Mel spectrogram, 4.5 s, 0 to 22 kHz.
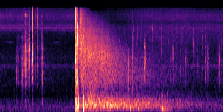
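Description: A single shot from a .308 Winchester Bergara B-14 HMR bolt-action rifle with a radial muzzle brake, about a second and a half in, its report trailing off over about two seconds. A few faint clicks come just before the shot.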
